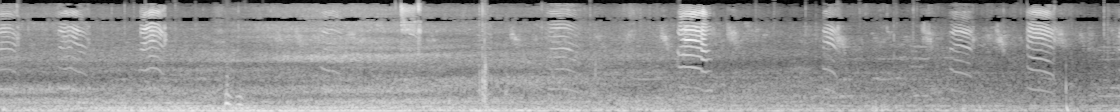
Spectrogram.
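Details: Thin stray kitten found crying and needing help, giving high, thin, downward-sliding mews in short bursts, some doubled, with a constant low rumble of traffic and street noise beneath.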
